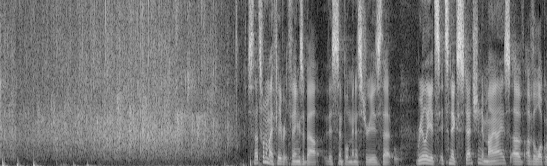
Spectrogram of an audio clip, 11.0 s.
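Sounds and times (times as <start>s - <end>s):
audience applause: 0.0s - 4.7s
speech: 5.0s - 10.9s.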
